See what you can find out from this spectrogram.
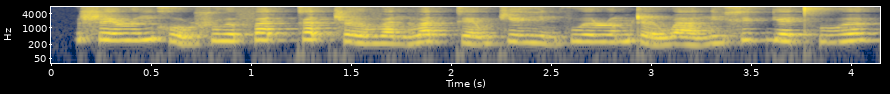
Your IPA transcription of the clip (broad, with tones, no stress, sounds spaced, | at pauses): ʂ ɛ˧ ɹ ə˧˥ ŋ x o˨˩˨ w ʂ u˧ ə̯ f a˦˥ t̚ k a˦˥ t̚ ʂ əː˨˩ v a˨˩ n v a˦˥ t̚ k ɛ˨˩˦ w c e˧ ɣ i˨˩˨ n f u˧ ə̯ ɹ ə˧˥ m ʈ əː˨˩˨ w aː˨˩ n i˧ x e˦˥ k̚ j ɛ˧ t̪ʰ u˧˥ ə̯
